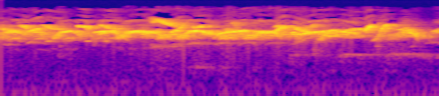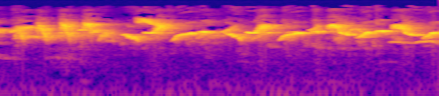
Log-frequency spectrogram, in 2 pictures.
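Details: Home-kept Chinese hwamei in Hanoi, Vietnam, singing a loud, continuous run of rich, varied whistled phrases with rapid slurred rising and falling notes, barely pausing throughout.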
